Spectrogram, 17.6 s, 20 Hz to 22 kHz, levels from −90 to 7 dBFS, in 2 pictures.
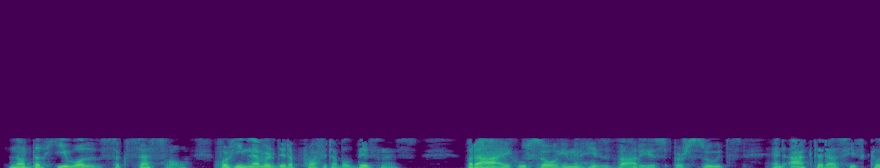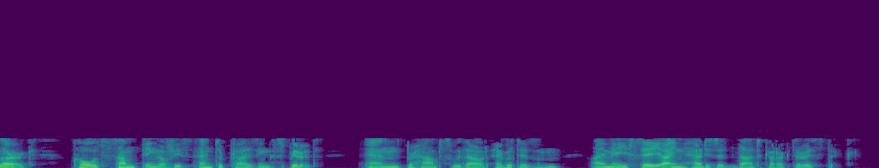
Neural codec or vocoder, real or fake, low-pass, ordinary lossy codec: none; real; 7.2 kHz; AAC, 16 kbps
